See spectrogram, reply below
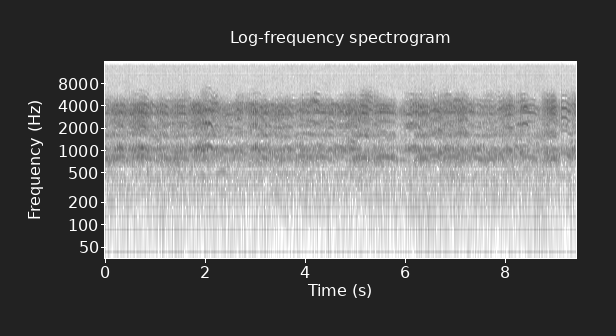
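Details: Loud, dense chorus of common cranes flying over in the evening in Estonia, 19:10 on 19 September 2017, from a crane camera; many birds bugle and trumpet together without pause, rising and falling in waves.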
